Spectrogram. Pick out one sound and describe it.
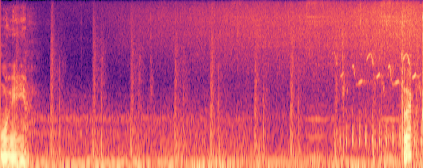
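Footsteps patter on pavement at a steady pace.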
